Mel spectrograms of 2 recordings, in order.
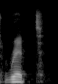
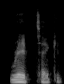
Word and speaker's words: ripped: Então fica smashed, smashed, depois ript, ript, ó, termina na escrita com d, mas termina com som de t. Então fica rip, ripped.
